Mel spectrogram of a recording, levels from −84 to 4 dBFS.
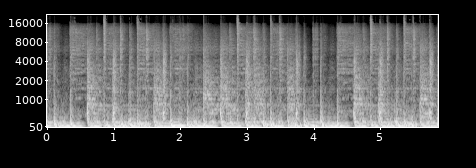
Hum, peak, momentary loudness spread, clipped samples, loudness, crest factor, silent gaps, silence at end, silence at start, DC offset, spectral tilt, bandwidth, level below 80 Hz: none; 0 dBFS; 1 LU; 3%; -7 LUFS; 6 dB; none; 0 s; 0 s; under 0.1%; -5 dB/octave; over 20 kHz; -8 dBFS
